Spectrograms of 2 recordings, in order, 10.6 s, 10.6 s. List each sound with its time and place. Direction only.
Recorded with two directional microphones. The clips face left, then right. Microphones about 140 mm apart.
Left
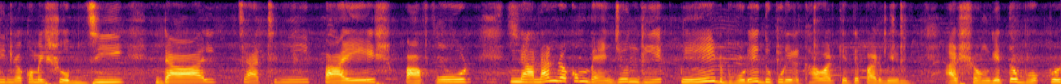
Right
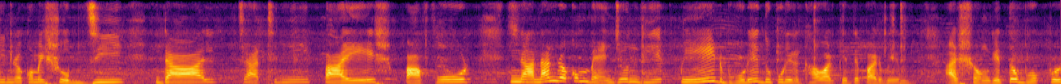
0.0 s a woman's voice: 15° left (ahead or behind)
5.2 s speech: 15° left (ahead or behind)
5.9 s a woman's voice: 20° left (ahead or behind)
